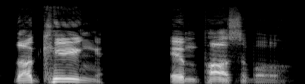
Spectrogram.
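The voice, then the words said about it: Overly deep character voice. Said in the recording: “a too deep voice”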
